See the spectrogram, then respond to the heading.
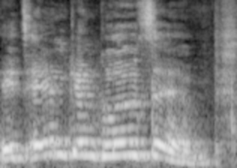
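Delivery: calling out loudly. Calling out in character across to another player: calling out. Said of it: "I call out in Sylvan".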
